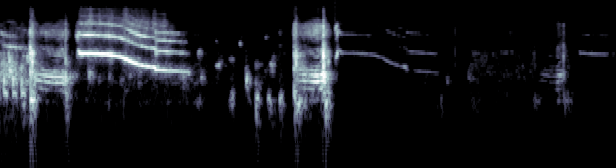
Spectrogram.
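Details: Killer whale (Orcinus orca) of the AK pod gives a pulsed call, harsh buzzy bursts sweeping down in a falling wailing tone; a pod identifier, family-specific like a last name, with a near-identical variant used by cousin pods.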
